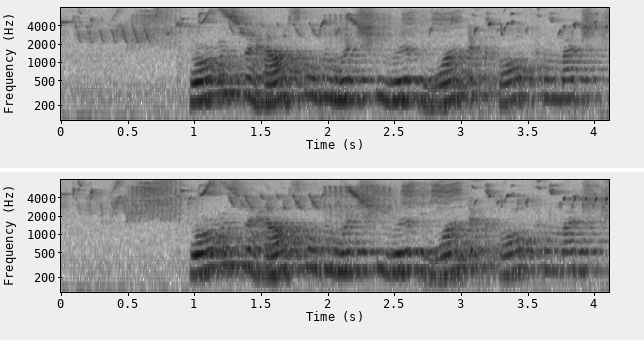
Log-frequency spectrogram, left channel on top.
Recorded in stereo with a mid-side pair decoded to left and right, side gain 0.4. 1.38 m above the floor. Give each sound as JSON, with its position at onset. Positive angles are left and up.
{"t": 1.0, "sound": "a woman speaking", "azimuth_deg": 50, "distance_m": 2.5}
